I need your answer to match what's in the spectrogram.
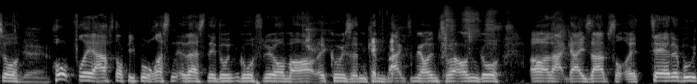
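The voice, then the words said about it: Strong accent. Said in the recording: “people can already tell that I've got quite a strong accent”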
